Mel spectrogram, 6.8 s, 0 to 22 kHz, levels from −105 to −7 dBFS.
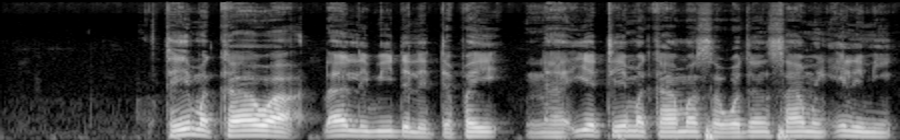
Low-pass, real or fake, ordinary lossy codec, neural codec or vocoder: none; real; none; none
